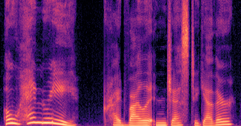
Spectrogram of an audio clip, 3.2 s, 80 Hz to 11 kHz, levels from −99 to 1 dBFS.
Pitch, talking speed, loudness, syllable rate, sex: 245 Hz, 130 wpm, -15 LUFS, 4.4 syllables/s, female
